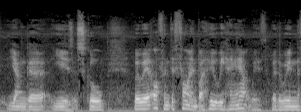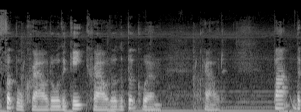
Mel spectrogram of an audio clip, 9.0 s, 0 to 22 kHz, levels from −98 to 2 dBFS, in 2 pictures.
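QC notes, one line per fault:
6.16–9.03 s, resampler restarted on every block: a steady 100 Hz buzz rides on the sound, present only while signal is present. Each 10 ms block was converted in isolation, likely in a 44.1 to 48 kHz conversion, leaving a small error at every block edge that repeats at the block rate.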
